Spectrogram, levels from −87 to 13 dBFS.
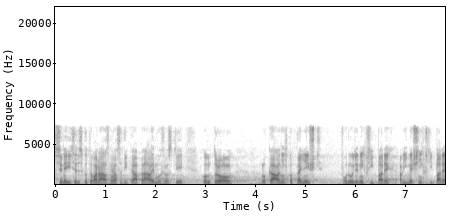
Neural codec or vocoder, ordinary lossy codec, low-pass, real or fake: codec, 16 kHz, 2 kbps, FunCodec, trained on LibriTTS, 25 frames a second; MP3, 48 kbps; 7.2 kHz; fake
